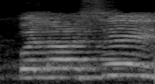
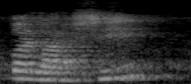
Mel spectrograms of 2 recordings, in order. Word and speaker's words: Palashi: Palasi is an anglicized pronunciation of Palashi.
